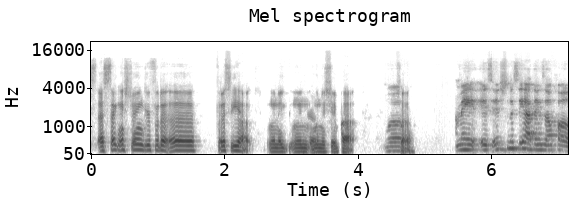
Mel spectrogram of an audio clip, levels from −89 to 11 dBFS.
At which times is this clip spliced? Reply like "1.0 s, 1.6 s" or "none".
none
